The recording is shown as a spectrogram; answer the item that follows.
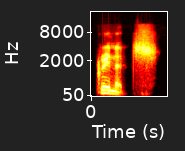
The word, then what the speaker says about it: Greenwich: though it it is spelled Greenwich okay you pronounce it Greenwich Greenwich okay I hope that helps Greenwich so you talk about Greenwich mean time GMT okay does that make sense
